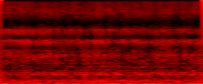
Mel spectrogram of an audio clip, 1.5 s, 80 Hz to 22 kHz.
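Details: Suzuki Carry, after failing its MOT on exhaust lambda emissions, run with fuel treatment and E10 super unleaded and warmed up to temperature: low, even, smooth idle with no rattle or tick.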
